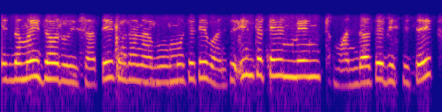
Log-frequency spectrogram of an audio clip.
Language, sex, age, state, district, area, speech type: Nepali, female, 30-45, West Bengal, Darjeeling, rural, conversation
